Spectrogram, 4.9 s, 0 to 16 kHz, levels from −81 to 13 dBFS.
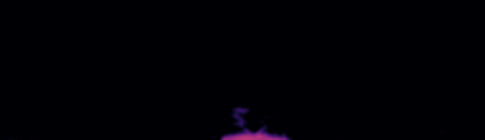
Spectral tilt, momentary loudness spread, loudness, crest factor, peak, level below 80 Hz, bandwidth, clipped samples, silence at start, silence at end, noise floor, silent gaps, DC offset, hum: -10.5 dB/octave; 16 LU; -37 LUFS; 22 dB; -22 dBFS; -80 dBFS; 4 kHz; under 0.1%; 2.2 s; 2 s; -86 dBFS; none; under 0.1%; none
